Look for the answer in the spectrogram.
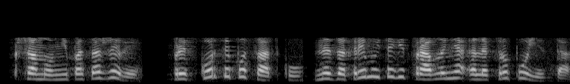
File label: khs st female, subway station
